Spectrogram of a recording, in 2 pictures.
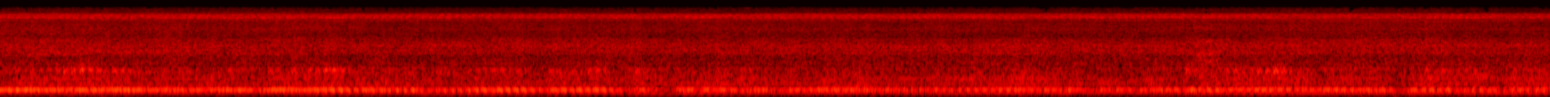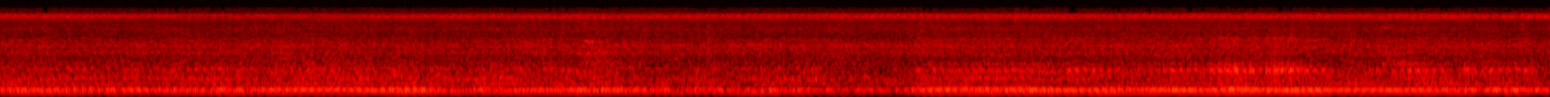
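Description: Electric potter's wheel motor running with a steady hum while a tall clay form is worked on the spinning wheel head.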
